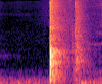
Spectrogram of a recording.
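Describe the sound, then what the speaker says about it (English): A few sharp hand claps ring out close and loud, spaced irregularly after a moment of near silence, with no talking. "I don't know why I clapped."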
